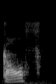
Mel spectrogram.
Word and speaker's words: Goff: You got to say it like Troy Aikman, Jared Goff.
